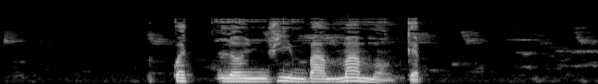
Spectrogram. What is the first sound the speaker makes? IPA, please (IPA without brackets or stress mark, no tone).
k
